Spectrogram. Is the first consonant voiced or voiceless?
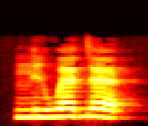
voiced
